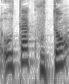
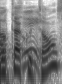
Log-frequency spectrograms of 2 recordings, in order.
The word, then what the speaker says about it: Otakuton: Alors, j'accueille présentement, on va accueillir oui, du festival Otakuton. Est-ce que je le dis comme il faut? – Oui, vous le dites bien comme il faut. Okay. Otakuton, c'est très facile à prononcer en français.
